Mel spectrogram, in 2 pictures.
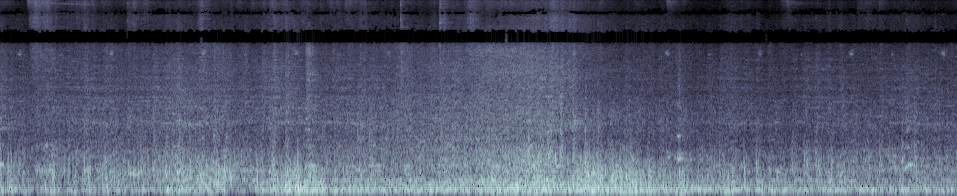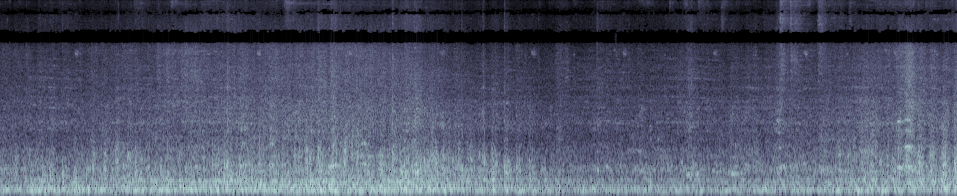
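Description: Freight train cars rolling past, their wheels clicking and clattering over the rail joints in a steady rumble.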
